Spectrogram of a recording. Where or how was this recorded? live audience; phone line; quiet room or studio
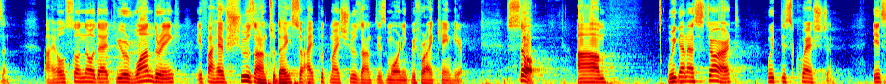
live audience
